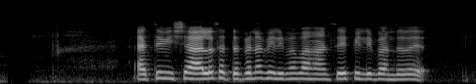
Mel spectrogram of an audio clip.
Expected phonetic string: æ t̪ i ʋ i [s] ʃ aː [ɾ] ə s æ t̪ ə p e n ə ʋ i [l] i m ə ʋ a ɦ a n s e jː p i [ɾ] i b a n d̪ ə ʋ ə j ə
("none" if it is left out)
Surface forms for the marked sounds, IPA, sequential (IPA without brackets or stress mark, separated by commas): none, l, l, l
